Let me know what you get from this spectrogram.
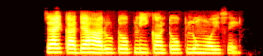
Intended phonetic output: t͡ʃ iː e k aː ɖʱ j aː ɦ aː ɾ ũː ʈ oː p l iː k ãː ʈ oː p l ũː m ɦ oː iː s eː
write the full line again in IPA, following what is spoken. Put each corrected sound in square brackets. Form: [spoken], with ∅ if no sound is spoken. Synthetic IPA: t͡ʃ [aː] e k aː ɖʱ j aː ɦ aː ɾ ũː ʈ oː p l iː k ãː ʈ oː p l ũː m ɦ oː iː s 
